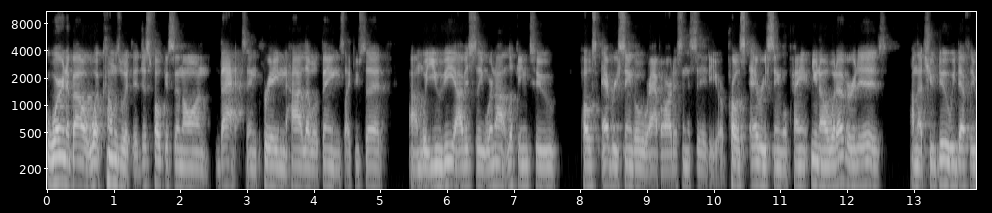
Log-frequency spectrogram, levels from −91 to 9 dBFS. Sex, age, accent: male, 20-39, American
